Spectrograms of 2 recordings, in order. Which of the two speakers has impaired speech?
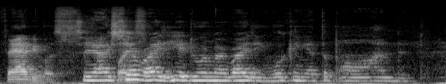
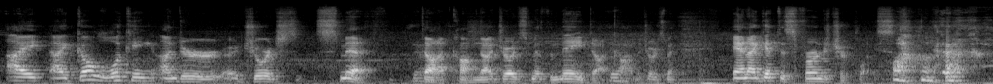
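The first: ALS; diagnosed couple years ago, types with two fingers.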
